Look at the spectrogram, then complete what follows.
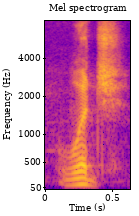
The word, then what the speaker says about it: Łódź: in Łódź, Poland, which, if you look at the spelling, it says Lodz. It is pronounced Łódź. It is actually my family's ancestral hometown. Oh, is that right? Yep, I visited Wutch for a week and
